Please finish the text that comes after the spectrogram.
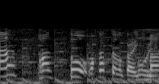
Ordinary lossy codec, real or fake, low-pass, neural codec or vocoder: none; real; 5.4 kHz; none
